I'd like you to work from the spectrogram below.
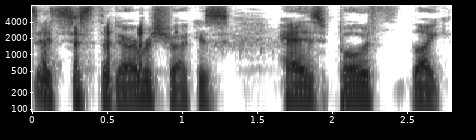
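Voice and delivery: usual speaking voice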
